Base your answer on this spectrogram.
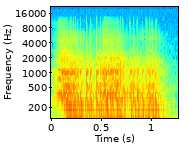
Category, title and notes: Sound effects > Human sounds and actions
Creaking Floorboards 16
hardwood, screech, bare-foot, room, walking, grind, going, wood, floorboards, heavy, squeak, floorboard, creaking, footstep, squeaky, flooring, wooden, scrape, squeal, creaky, rub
